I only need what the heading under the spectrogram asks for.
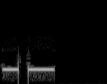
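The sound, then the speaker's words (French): Two short, steady electronic beeps from an answering machine signal the start of recording. The second beep is slightly longer than the first, and silence follows. “C'est à vous après le bip.”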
